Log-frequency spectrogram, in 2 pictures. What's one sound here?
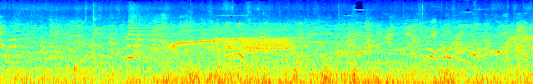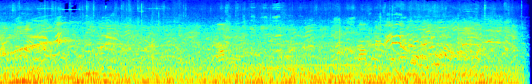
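A crowd of people chatter and call out outdoors.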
